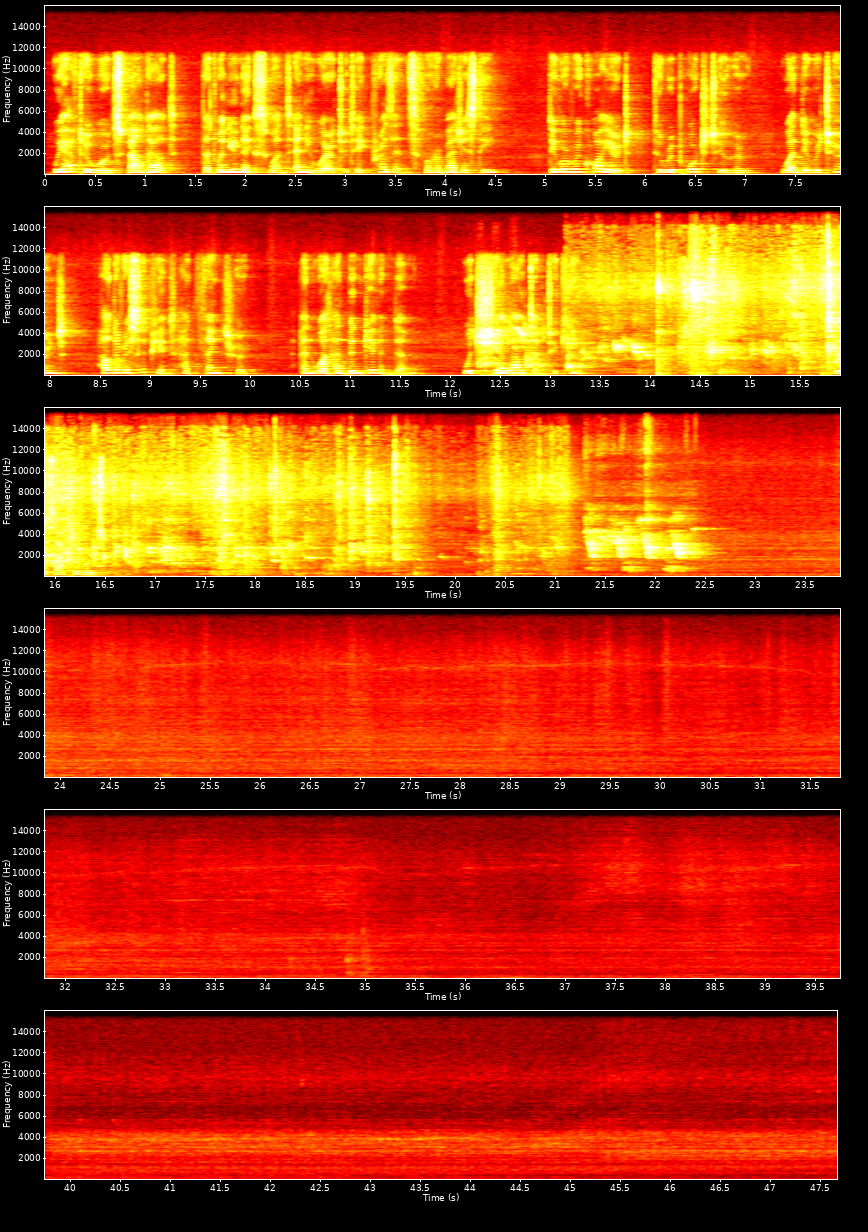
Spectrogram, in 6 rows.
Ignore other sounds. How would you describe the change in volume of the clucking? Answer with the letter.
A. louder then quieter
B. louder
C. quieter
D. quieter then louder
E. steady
C.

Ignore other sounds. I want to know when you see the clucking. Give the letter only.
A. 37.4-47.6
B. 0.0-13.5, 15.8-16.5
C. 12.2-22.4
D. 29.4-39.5
C.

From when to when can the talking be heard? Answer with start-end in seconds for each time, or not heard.
0.0-13.5, 15.8-16.5.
